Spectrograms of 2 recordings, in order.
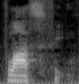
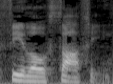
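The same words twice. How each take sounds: First: A sound or syllable is dropped from the word. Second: Every syllable of the word is pronounced.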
